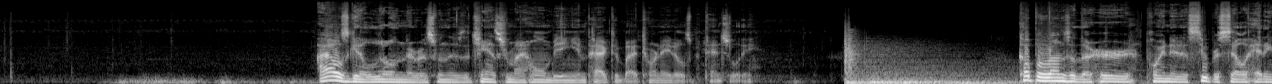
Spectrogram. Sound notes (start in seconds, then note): 3.3 voiceover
